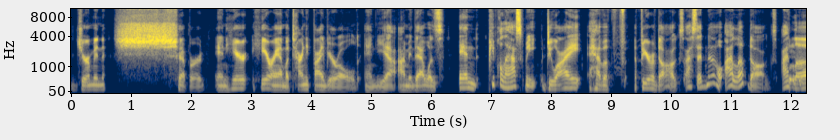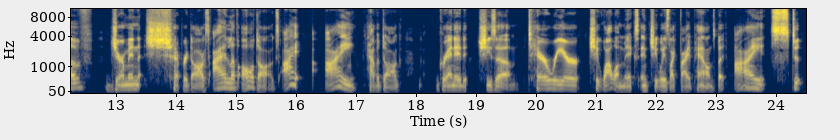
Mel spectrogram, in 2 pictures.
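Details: Adult man who has stuttered for 43 years; he attributes its onset to a dog attack at age five; he has blocks and long blocks; stuttering.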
